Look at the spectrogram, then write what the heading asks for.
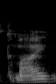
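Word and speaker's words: Khmer: the kimer civilization was is kimer pronounced today as Kamai in the Cambodian language you can ask a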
